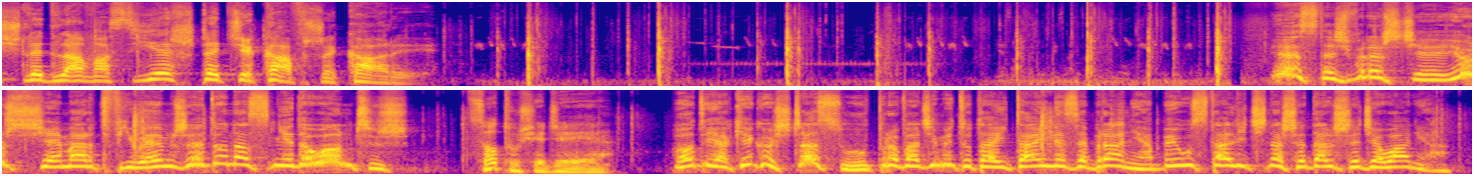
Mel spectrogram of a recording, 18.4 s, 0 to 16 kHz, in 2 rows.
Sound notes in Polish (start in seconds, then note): 3.0 odgłos kilofa ultra-szybko uderzającego w samorodek złota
